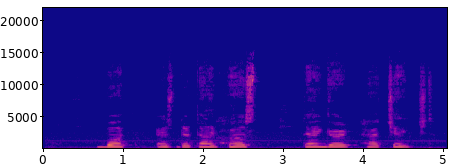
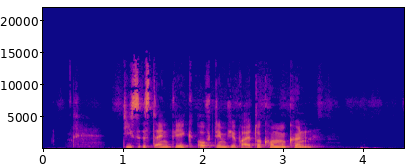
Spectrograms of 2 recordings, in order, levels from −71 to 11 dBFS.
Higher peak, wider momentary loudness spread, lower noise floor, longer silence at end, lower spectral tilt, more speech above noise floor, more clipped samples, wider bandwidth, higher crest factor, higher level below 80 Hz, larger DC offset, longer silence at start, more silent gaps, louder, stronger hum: second, -12 dBFS vs -4 dBFS; second, 14 LU vs 21 LU; first, -59 dBFS vs -47 dBFS; second, 0.15 s vs 0.45 s; about the same, -3.5 dB/octave vs -4 dB/octave; about the same, 28 dB vs 29 dB; neither; about the same, 15.5 kHz vs 15 kHz; about the same, 20 dB vs 18 dB; second, -64 dBFS vs -48 dBFS; neither; first, 0.7 s vs 0.4 s; neither; second, -32 LUFS vs -18 LUFS; neither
